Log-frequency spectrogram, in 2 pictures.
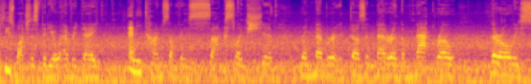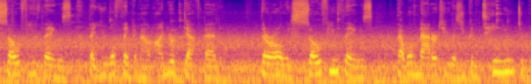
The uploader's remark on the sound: Sorry about the quality of the audio - there’s a lot that I had to get off my chest, and straight into my iPhone.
